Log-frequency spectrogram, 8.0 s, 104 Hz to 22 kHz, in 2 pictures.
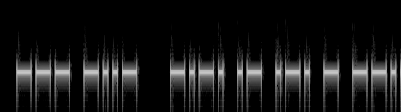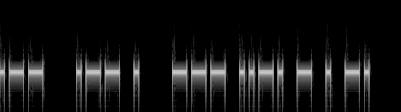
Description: Morse code, heard as a keyed tone, about 25 wpm, 700 Hz. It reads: OX CART, WE OFTEN
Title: Pangram Challenge v2 - 25wpm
